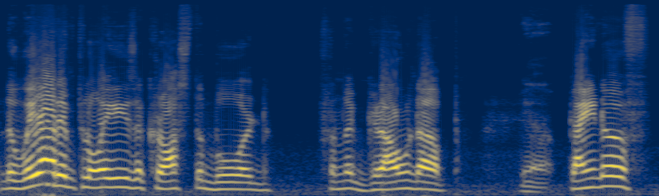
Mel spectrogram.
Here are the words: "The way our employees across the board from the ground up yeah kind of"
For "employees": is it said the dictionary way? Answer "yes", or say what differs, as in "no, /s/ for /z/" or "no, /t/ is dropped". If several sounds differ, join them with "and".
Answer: yes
